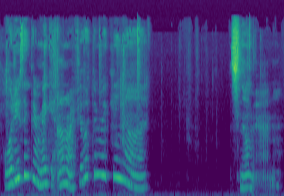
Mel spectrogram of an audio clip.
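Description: A young teenage girl reading a picture book aloud, expressive and child-friendly, with chatty asides. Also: high voice, unhurried. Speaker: host of a read-aloud channel. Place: bedroom, sitting on a bed. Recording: clear background noise.

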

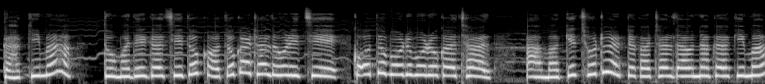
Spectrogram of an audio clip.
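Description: Very high, eager little fox girl. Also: fairly even intonation, normal speed, a little mellow. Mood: pleading. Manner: pleading, childlike. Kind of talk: cartoon voice acting. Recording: music under the voice.

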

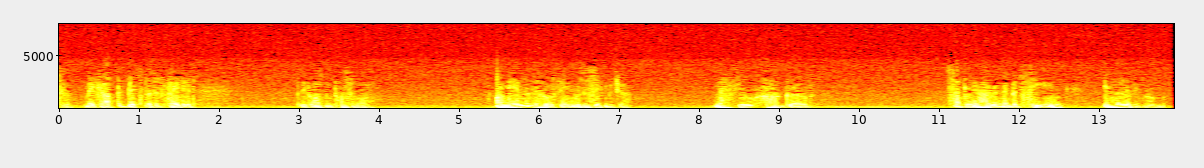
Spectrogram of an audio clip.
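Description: Very deep-voiced uneasy writer. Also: male voice, exaggerated voice. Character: curious, uneasy male writer narrating a haunted-house tale. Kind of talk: old-time radio acting. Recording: muffled, hissy vintage radio recording.

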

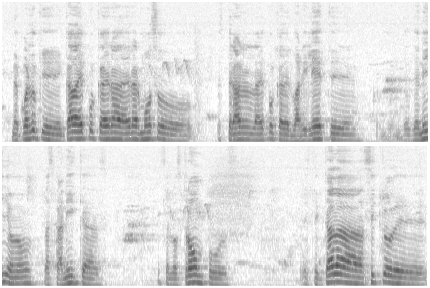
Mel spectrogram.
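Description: A man in his forties from Chiapas with a southern Mexican accent, reminiscing in an interview in a halting, unhurried way. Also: a little high. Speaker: interview guest. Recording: noticeable background ambient noise.

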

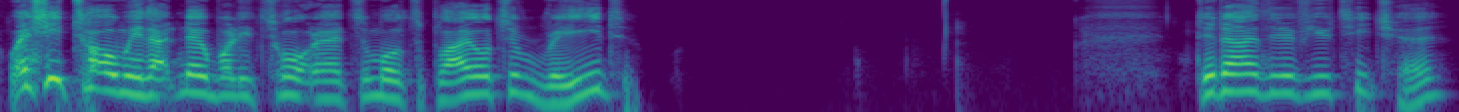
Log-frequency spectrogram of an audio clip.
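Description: A man's voice: sits high, a little fast, a bit bright, no room sound, clean studio sound, pitched above the performer's own voice. A man voicing a slim young woman schoolteacher in a storybook, polite and earnest but firm. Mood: challenging.

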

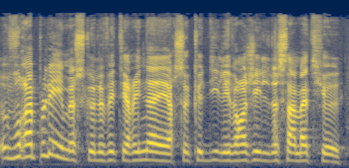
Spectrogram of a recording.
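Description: A woman's voice: medium pitch, lively intonation, a little fast, a little hiss or hum, natural voice. A woman playing a prudish, scolding old spinster neighbor in a French radio drama. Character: prim nosy old spinster, moralizing neighbor.

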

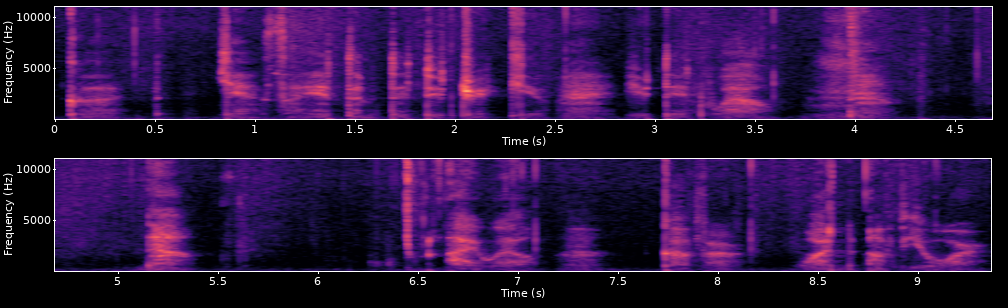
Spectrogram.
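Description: Whispering young woman, slow and deliberate. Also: low-quality recording. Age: 20s. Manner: slow, soft, deliberate, formal clinical phrasing. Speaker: ASMR roleplayer acting as alien examiner. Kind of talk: whispered ASMR personal-attention roleplay. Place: small bedroom, indoors.

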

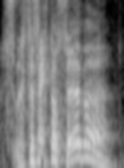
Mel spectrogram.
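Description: An actor playing a defiant, evasive crime suspect in a radio docudrama, with a Viennese accent and an insolent, colloquial manner. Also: male voice, sits high, sing-song, slow pace, fairly bright tone, husky, heavily acted.

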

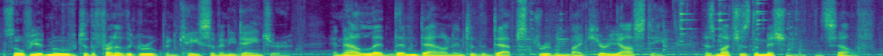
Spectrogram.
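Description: A man with a very low voice tells a scripted fantasy tale. He serves as the narrator of an audio drama. Music plays clearly behind him. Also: normal speed. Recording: music under the voice.

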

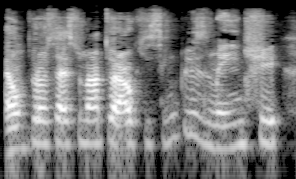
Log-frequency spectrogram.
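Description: Young brazilian guy, english teacher on a webcam call, husky voice, chatty and energetic. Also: high-pitched, normal speed. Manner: energetic, slangy, explaining with rhetorical questions. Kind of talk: casual live-stream chat, teaching tips. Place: indoors, small room. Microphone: webcam on a video call.

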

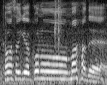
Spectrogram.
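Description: Chatty Kansai man with a high voice. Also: animated, unhurried. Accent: Kansai Japanese. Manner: friendly, talkative, chuckling. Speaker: cafe owner chatting with riders. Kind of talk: casual chat. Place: outdoors by a cafe parking area. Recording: outdoor noise, passing cars.

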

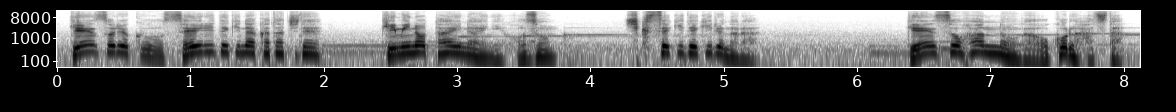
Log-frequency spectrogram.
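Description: A man playing a calm, courteous young alchemist in an anime game, speaking in a measured, gentle, analytical way. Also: high-pitched, slight background noise. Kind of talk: scripted anime game dialogue. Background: game music.

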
